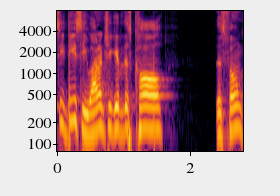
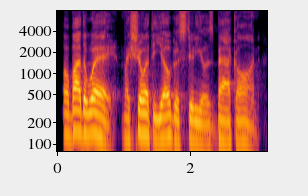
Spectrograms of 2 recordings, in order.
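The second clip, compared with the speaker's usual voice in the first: normal talking voice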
